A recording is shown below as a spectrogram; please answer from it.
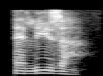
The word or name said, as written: ELISA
